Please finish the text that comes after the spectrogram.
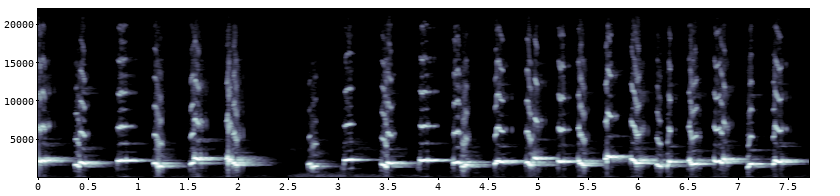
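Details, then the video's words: Provoking 'trucukan' song from a sooty-headed bulbul, long 'ropel' style: a string of crisp whistled notes, a brief pause near two seconds, then a denser, faster run of sharply struck, slightly falling whistles. "TRucuk Gacor EMOSI SUARA TRucukan Gacor ROPEL PANJANG PAncingan TRucukan Agar BUnyi"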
